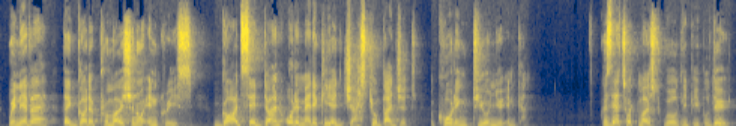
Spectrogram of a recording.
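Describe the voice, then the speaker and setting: A middle-aged man preaching a recorded sermon to camera, earnest and expressive, stretching key words for emphasis. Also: mid-range voice. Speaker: pastor. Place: indoor room by a window.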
